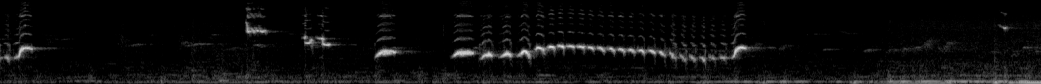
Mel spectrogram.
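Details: A bird sings at morning in rice paddies: scattered sharp whistles, then a rapid rolling trill rising and falling, ending on an upward whistle; low rumbling noise follows.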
